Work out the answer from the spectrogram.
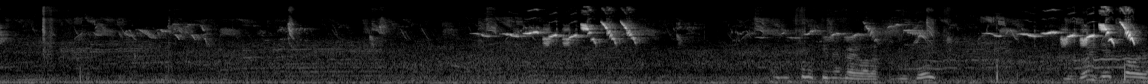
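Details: Wild double-collared seedeaters in the bush, where a chick was also heard calling; high, rapid warbled twittering phrases in three bursts separated by pauses, with a few lower clicks and faint background hiss.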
